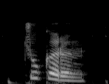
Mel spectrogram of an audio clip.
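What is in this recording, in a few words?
"чукӧрын", Komi, female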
